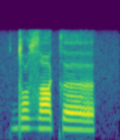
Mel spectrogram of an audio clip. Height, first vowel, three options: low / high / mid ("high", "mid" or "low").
high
